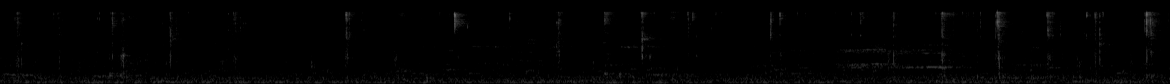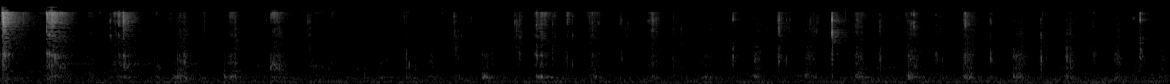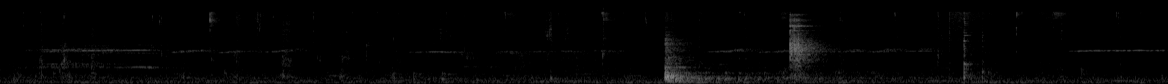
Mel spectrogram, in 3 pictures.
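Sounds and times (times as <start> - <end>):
person chewing crunchy food: 0.0 - 4.6, 8.8 - 30.0.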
